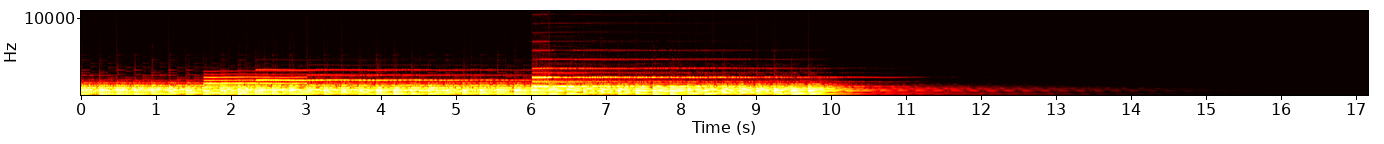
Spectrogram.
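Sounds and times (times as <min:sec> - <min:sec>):
ambient organ music: 0:00.0 - 0:11.4.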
